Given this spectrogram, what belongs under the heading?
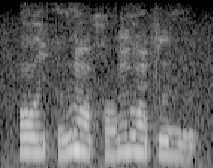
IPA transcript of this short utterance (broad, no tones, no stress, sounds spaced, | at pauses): ɔ i̯ h ə̤ ð ɔ̃ χ ɔ̤ ŋ ʁ õ f l ə̤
